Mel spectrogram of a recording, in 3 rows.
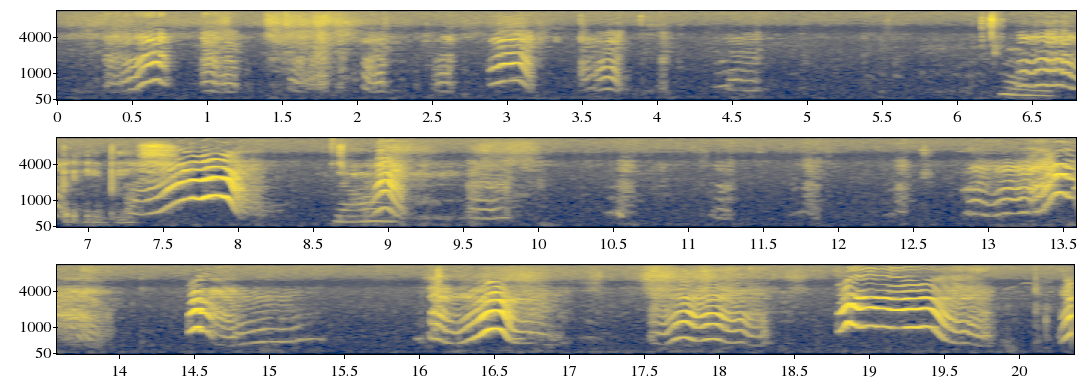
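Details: Mini dachshund puppies in Lithia/Tampa, Florida, on April 2, 2021, give high, thin, rising-and-falling whimpers and occasional longer wailing squeals in irregular bursts, with a person speaking softly now and then.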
